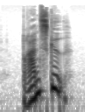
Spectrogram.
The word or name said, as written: brandskid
